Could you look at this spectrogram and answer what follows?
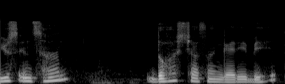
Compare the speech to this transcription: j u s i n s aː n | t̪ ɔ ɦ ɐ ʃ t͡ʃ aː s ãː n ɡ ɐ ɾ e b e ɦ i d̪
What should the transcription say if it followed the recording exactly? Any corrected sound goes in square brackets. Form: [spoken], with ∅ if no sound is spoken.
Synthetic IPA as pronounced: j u s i n s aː n | [d̪] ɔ ɦ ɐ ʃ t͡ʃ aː s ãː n ɡ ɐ ɾ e b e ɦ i [t̪]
